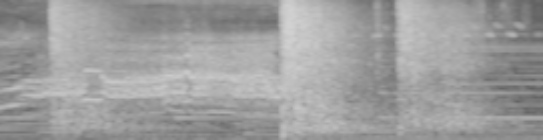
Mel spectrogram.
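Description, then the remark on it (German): Three loud gunshots in a courtyard crack out at uneven intervals, each sharp blast trailing off into a reverberant echo that fills the gaps between them. “nachdem die Schüsse vorbei waren und die Juden damit begannen, ihre Brüder auf Schubkarren zu laden.”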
